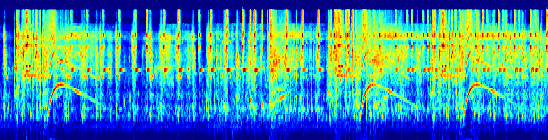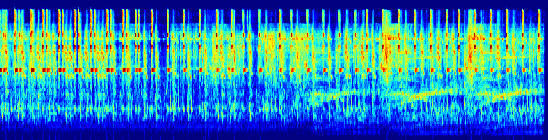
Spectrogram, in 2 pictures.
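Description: Playful game sound effects whoosh and chime.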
